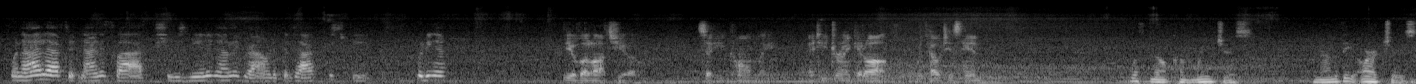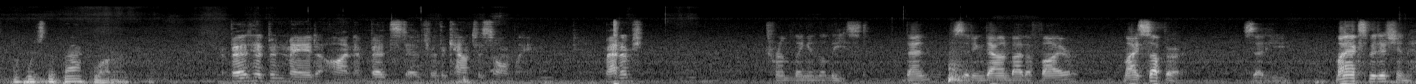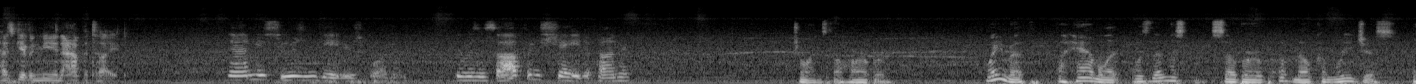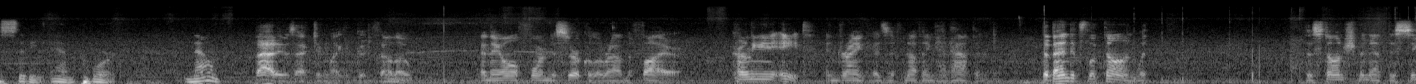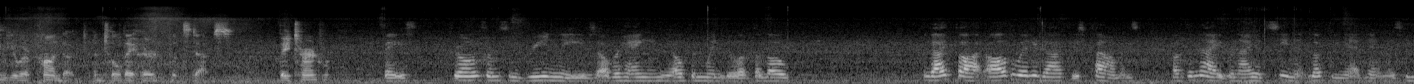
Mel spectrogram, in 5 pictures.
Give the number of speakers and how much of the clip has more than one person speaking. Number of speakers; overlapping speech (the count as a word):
four, no overlap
